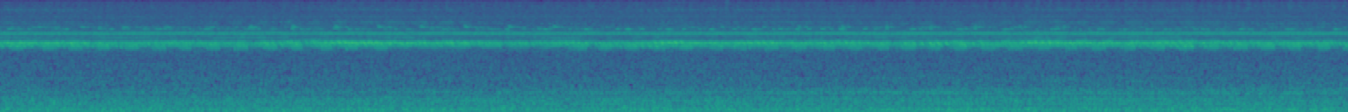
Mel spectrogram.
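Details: Autumn insects singing at night by candlelight: faint, steady high-pitched ringing bands over a constant broadband hiss and crackle, the shrill trill holding without pause throughout.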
